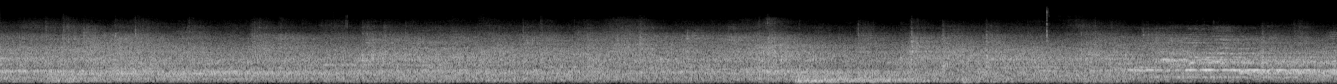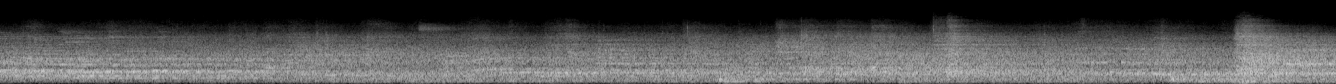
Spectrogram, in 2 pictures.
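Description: Hockey sticks clack against the ice and each other.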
